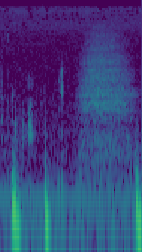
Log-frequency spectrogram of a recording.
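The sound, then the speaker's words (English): Deep, muffled heartbeat thumps, three soft low pulses with a double-beat rhythm, steady over a faint background hum, no voices. “Are you still counting my heartbeats?”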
